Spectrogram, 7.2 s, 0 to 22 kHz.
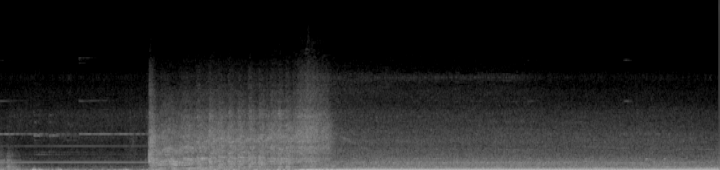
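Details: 1994 Chevrolet K1500 Suburban just after a fuel pump replacement done without dropping the tank. It cranks briefly, catches quickly and settles into a smooth, steady low idle with no misses or knocks: normal start and idle.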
